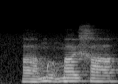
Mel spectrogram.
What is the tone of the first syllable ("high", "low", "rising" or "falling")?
rising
